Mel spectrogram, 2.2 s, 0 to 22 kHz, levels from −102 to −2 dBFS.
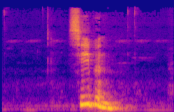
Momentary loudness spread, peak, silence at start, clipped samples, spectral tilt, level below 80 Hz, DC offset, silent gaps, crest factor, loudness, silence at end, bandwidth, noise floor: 19 LU; -6 dBFS; 0.9 s; under 0.1%; -4.5 dB/octave; -66 dBFS; under 0.1%; none; 18 dB; -19 LUFS; 0.65 s; 16.5 kHz; -58 dBFS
